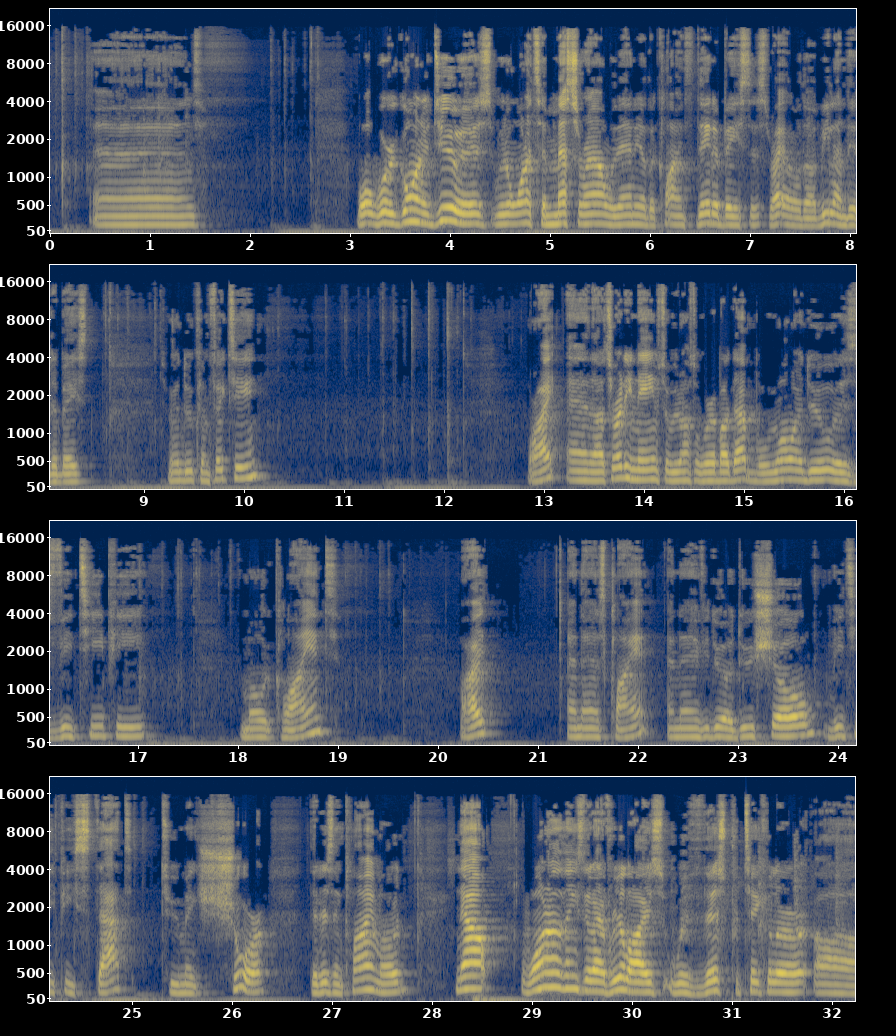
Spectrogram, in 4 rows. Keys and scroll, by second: 0.0 Return, 1.9-2.7 typing, 8.3-12.3 typing, 16.4-19.6 typing, 22.5-25.1 typing.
